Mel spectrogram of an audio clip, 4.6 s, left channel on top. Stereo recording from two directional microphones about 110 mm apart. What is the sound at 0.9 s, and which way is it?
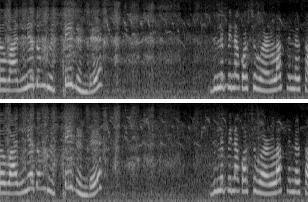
Speech, 20° right (ahead or behind).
